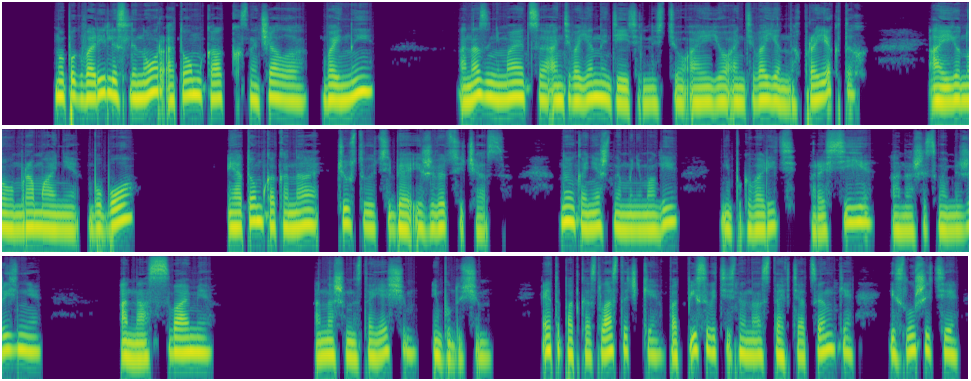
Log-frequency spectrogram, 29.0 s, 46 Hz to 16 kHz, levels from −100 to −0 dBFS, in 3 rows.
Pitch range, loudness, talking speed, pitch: 140-175 Hz, -15 LUFS, 140 wpm, 150 Hz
